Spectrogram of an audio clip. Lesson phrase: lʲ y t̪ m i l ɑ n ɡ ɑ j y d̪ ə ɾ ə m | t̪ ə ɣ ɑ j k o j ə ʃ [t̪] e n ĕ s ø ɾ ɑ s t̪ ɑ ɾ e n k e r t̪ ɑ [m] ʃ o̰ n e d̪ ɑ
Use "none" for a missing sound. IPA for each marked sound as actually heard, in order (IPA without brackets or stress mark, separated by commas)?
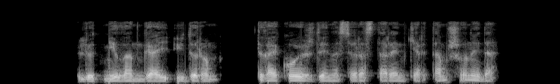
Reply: d̪, m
